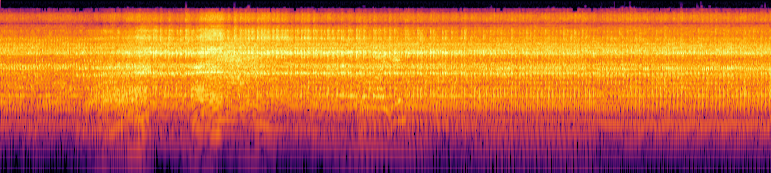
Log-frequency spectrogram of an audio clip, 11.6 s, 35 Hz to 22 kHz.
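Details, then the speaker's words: Small two-stroke 51 moped with a freshly rebuilt engine: it blips briefly, then settles into a steady, even, buzzy idle that holds well. The engine would not shut off afterwards, and the decompressor cable is suspected. "ça tient ralenti."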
